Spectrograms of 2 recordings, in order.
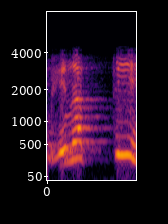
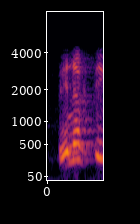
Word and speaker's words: भिनत्ति: नहीं, भिनत्ति है। भिनक्ति कैसे होगा बताइए? भिन्नति तथा संयुक्त नहीं, न पूरा है। भिनत्ति तथा संयुक्त, भिनत्ति।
